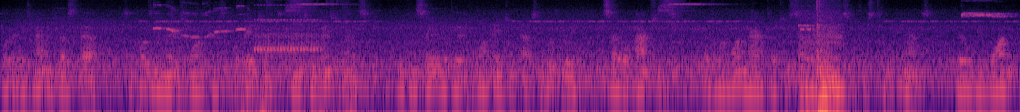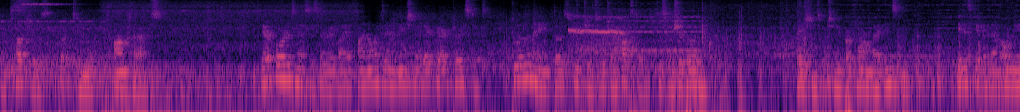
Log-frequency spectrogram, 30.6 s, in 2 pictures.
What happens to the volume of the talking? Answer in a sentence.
The loudness of the talking stays about the same.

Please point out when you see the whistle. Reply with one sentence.
The whistle can be heard from 2.2 to 3.9 s, from 14.4 to 15.2 s and from 23.8 to 24.9 s.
